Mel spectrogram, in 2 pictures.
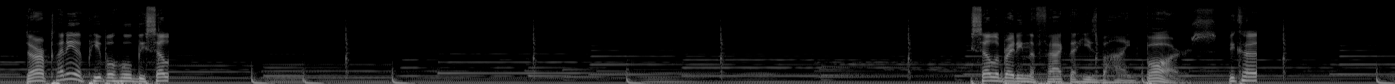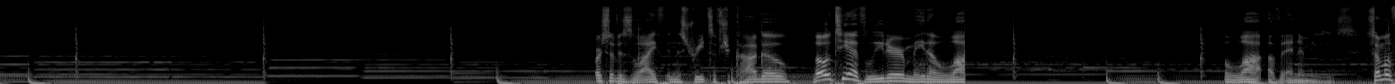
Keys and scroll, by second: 1.3 space, 19.6 space, 23.2 space, 25.6 d, 25.9 space.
